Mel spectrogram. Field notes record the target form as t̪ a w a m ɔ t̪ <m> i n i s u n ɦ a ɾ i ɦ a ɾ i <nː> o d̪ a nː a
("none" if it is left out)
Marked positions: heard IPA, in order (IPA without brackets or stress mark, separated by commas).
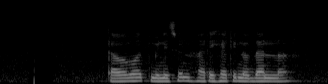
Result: m, n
